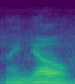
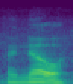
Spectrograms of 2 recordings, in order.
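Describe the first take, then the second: No difference in how they are said.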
